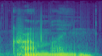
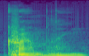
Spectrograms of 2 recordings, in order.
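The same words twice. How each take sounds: The two takes are said the same way.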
